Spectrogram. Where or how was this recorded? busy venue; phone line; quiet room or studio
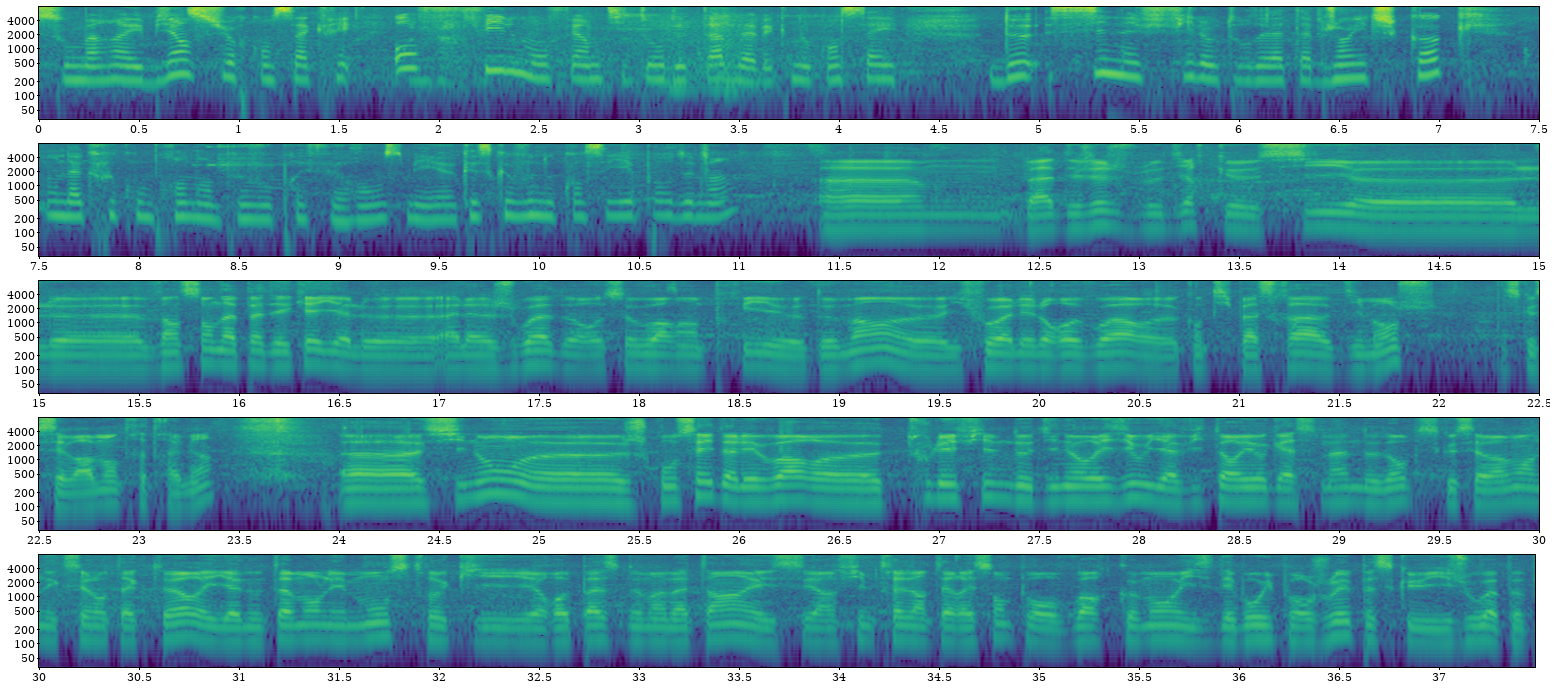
busy venue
